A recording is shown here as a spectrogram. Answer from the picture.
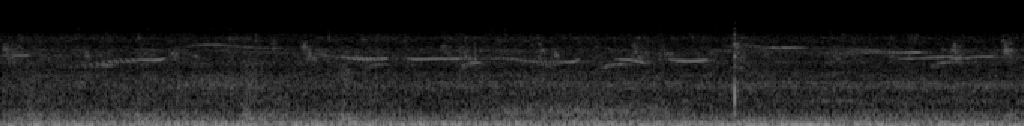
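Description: Birds singing, a string of short whistled phrases that slide up and down, over a low steady rumble. About three and a half seconds in comes a single sharp click, a putter striking a golf ball.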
